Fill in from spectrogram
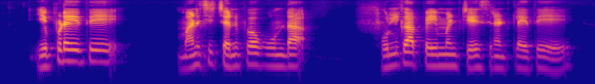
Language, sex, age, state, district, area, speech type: Telugu, male, 30-45, Andhra Pradesh, Krishna, urban, spontaneous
